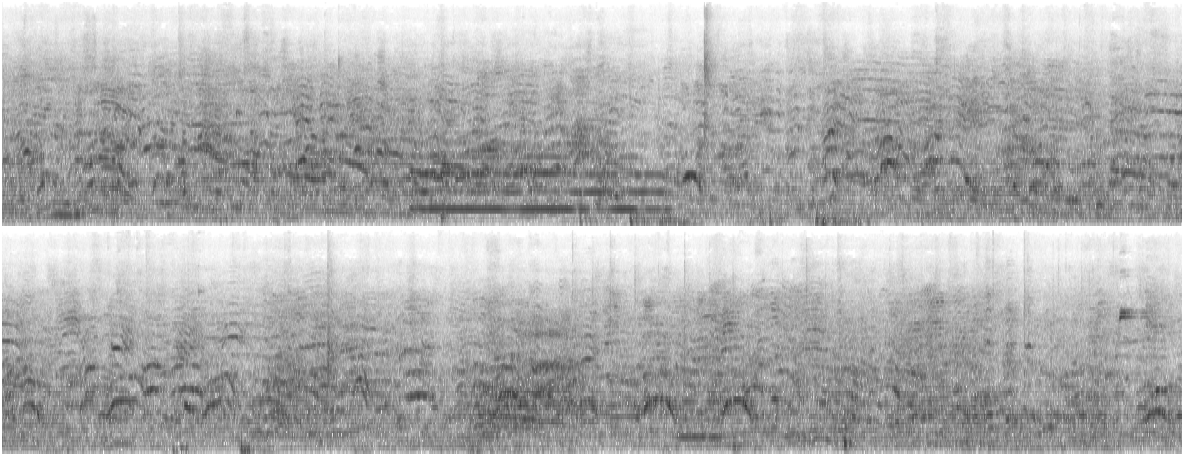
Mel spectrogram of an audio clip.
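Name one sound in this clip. Young players shout to each other on the field.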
